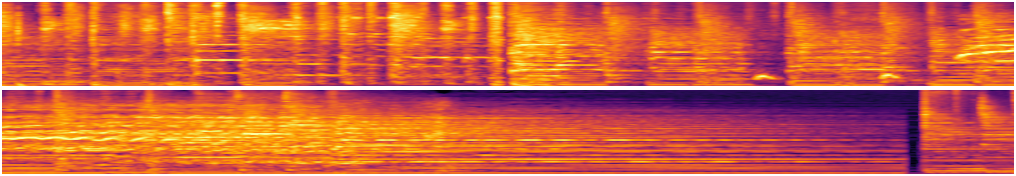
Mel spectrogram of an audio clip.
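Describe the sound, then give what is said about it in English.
A horse lets out a loud, drawn-out whinny that quivers and slides up and down in pitch, layered over a dense, steady background, then cuts off abruptly. “You never heard of a talking horse?”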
